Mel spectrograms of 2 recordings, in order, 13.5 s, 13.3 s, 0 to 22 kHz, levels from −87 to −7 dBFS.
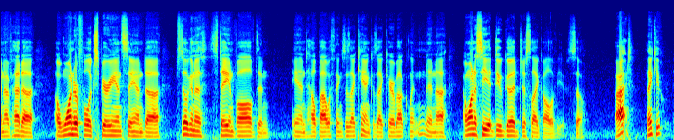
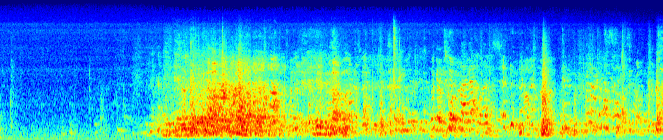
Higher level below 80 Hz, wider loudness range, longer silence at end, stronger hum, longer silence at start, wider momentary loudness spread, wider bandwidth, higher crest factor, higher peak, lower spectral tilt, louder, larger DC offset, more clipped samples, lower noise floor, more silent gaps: about the same, -52 dBFS vs -50 dBFS; about the same, 5 LU vs 7 LU; first, 0.25 s vs 0 s; neither; about the same, 0 s vs 0 s; about the same, 15 LU vs 13 LU; second, 15.5 kHz vs 17.5 kHz; about the same, 18 dB vs 18 dB; about the same, 0 dBFS vs 0 dBFS; about the same, -5 dB/octave vs -5.5 dB/octave; about the same, -18 LUFS vs -18 LUFS; neither; neither; first, -55 dBFS vs -45 dBFS; neither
